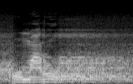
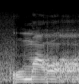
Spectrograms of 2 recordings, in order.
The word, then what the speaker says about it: Umar: Kalau sahabat Umar itu nggak ada wawunya, tulisannya ain mim ro, Umaru. Ya. Umaro, ya.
